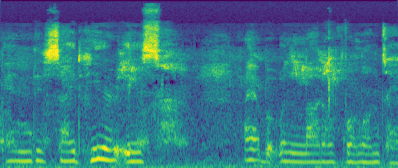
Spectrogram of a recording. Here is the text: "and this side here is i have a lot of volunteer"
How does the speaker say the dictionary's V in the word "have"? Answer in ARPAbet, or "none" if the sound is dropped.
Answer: W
